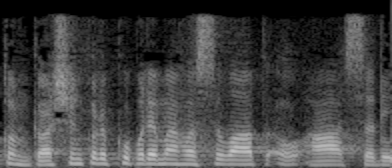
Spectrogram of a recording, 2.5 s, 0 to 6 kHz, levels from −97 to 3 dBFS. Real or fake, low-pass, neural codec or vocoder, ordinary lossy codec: fake; 5.4 kHz; codec, 16 kHz, 0.5 kbps, FunCodec, trained on Chinese and English, 25 frames a second; MP3, 32 kbps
